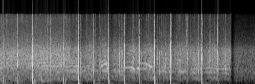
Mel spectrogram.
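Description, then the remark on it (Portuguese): An audience claps steadily for about four and a half seconds, a dense patter of hands with a few sharper individual claps standing out, then it stops abruptly. “eu tive aqui as minhas colegas a ajudarem, por isso peço também uma salva de palmas para elas.”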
